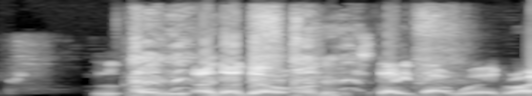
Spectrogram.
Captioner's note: laughs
